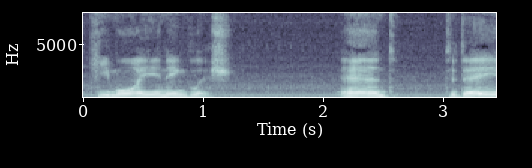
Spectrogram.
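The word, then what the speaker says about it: Quemoy: this unless you look up kimoy and matsu kimoy is spelled q-u-e-m-o-y because kinman today was formerly called kimoy in english and today it's a popular tourist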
